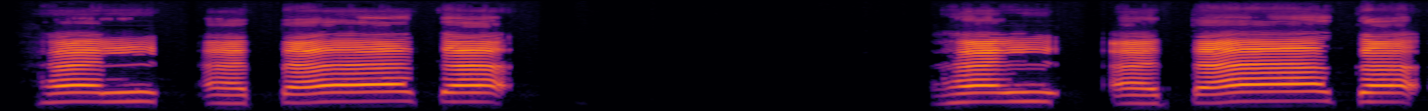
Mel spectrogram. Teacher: تا کے اوپر کھڑا زبر ہے اس لیے اس کو تھوڑا کھینچ کر پڑھیں گے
